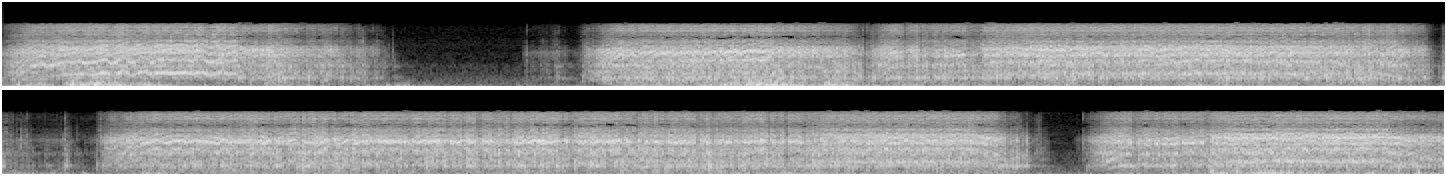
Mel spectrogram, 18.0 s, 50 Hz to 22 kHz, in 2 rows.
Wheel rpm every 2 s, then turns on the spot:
100, 10, 90, 160, 90, 140, 160, 110, 120.
none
